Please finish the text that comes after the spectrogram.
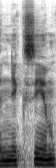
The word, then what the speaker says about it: NXIVM: I've watched I think three documentaries about the nixium cult it's spelled nxivm I think so go look it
